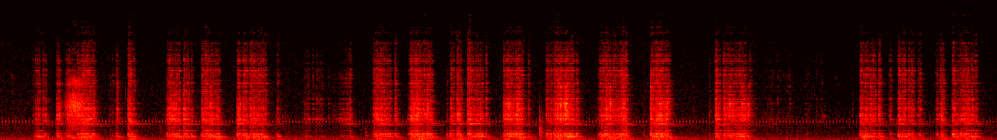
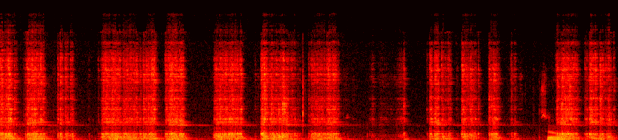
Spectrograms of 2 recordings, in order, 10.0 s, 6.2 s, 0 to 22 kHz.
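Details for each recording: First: 1974 VW Super Beetle cylinder head, valve being lapped by hand with grinding compound: short gritty rasping strokes, about one a second, on a seat not yet finished. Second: 1974 VW Super Beetle engine head, valve lapping by hand: gritty back-and-forth rasping in short bursts, grind softening and smoothing as valve seats; near complete.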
